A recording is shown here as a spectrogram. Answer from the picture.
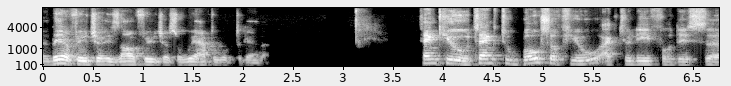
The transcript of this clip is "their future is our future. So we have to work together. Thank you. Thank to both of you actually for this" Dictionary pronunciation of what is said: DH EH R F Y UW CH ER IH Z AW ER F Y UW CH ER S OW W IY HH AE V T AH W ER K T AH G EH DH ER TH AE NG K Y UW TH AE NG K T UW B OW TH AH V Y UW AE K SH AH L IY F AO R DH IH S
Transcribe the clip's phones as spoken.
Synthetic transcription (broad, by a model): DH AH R F Y UW CH ER IH Z AW ER F Y UW CH ER S OW W IY HH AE F T AH W ER K T AH G EH DH ER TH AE NG K Y UW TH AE NG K T UW B OW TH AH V Y UW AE K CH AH L IY F AO R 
